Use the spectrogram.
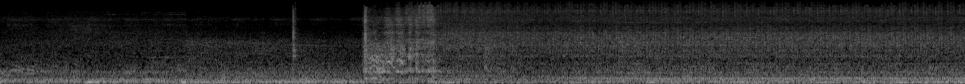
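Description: A Daihatsu Terios with a fault causing high fuel use and low power idles, then is cranked briefly and starts, settling into a steady, faint idle drone.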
